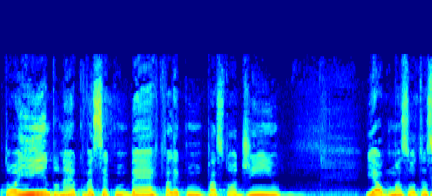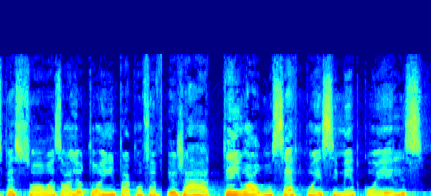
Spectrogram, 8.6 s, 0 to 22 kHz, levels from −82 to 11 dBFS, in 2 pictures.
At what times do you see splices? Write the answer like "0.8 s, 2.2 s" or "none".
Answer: 5.9 s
